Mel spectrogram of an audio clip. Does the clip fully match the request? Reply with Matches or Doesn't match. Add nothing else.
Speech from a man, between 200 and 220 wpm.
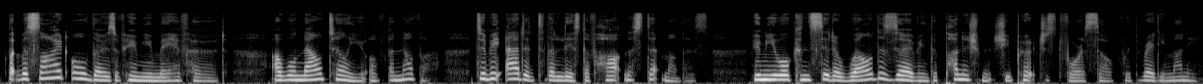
Doesn't match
